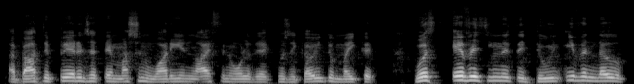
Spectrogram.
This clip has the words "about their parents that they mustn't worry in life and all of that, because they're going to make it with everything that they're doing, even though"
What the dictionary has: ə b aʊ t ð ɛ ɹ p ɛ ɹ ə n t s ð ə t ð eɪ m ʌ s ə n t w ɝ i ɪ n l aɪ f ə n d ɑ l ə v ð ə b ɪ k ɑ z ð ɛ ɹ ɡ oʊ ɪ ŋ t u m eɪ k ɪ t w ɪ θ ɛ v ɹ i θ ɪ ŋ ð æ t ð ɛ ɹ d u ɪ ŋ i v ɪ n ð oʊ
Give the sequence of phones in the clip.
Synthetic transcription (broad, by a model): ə b aʊ t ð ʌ p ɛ ɹ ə n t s ð ə t ð eɪ m ʌ s ə n t w ɝ i ɪ n l aɪ f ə n ɑ l ə v ð ə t k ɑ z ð ɛ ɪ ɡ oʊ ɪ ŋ t u m eɪ k ɪ t w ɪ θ ɛ v ɹ i θ ɪ ŋ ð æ t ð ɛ d u ɪ ŋ i v ɪ n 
